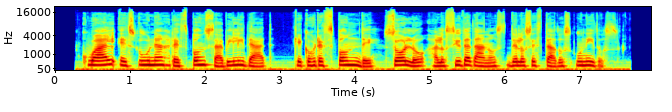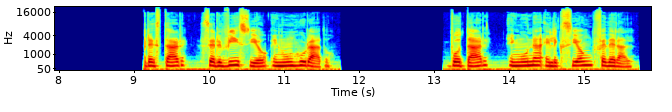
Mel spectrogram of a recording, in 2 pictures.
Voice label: Spanish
